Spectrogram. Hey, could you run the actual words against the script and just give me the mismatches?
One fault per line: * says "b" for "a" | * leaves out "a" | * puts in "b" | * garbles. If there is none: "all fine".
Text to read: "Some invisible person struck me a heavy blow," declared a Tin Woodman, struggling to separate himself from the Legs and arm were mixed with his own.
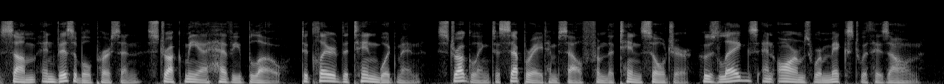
* says "the" for "a"
* puts in "Tin Soldier whose"
* says "arms" for "arm"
